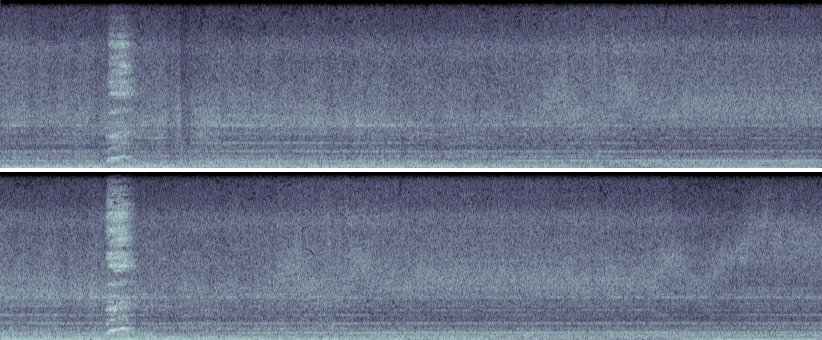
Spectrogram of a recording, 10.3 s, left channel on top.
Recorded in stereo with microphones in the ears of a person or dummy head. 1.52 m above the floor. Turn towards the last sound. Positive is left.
turn(degrees=-80)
